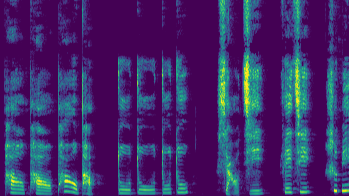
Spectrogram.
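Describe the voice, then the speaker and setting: A woman's voice: high voice, animated, slow pace, pushed and bright, voice pushed up, full character voice. A woman voicing a patient mother frog who coaxes and chants in a sing-song way. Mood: coaxing sing-song. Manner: coaxing, sing-song counting.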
